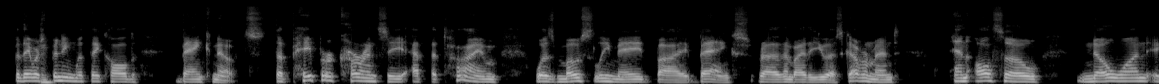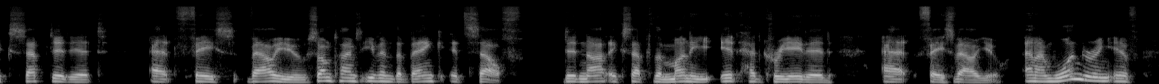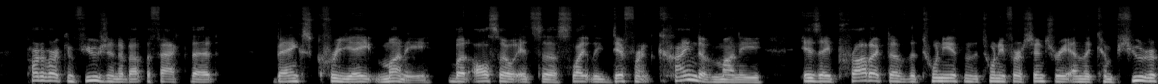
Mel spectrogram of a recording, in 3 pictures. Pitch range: 120-145 Hz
